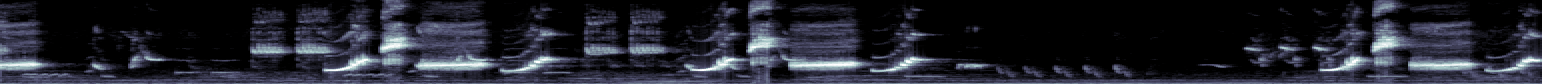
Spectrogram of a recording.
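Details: Unusual rare song of a Javan pied starling meant to draw other starlings into song: busy phrases of rising slurs, high bursts and held whistles, a pause with soft ticking notes, then the phrase again.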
